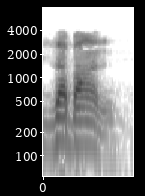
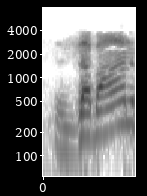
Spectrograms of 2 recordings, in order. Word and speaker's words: زبان: تلفظ کے اعتبار سے ابھی ابتدا میں ہی عرض کر دوں، زبان بھی پڑھا جا سکتا ہے، زبان بھی پڑھا جا سکتا ہے، کلاہما جاز، دونوں طریقے سے پڑھنا درست ہے، اور معنی بھی اس کا ایک ہی بنتا ہے.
